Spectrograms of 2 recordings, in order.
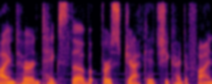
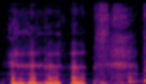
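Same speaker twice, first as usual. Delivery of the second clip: a would-be dainty giggle that comes out as a grunt; giggle turning into a grunt; 3 semitones higher than usual. Acted. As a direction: try to giggle sweetly and grunt instead. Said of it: "tries to let out a quaint giggle, but it comes out, I think, more as a grunt".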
